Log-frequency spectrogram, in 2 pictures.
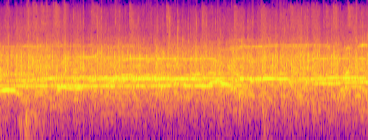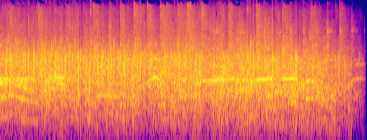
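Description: A large crowd applauds and cheers in a big echoing hall.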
